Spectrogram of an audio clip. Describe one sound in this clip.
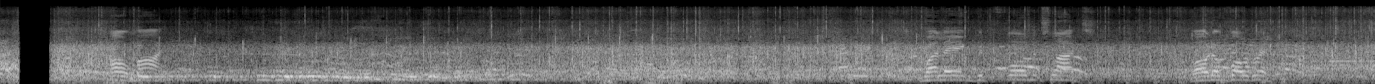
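Fans in the stands sing loudly together.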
